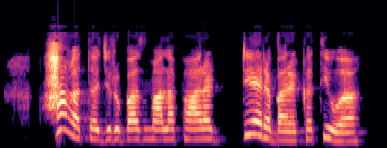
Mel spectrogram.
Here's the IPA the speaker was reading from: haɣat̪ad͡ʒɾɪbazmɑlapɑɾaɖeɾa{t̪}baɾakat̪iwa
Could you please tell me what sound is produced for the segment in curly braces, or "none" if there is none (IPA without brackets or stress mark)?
none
